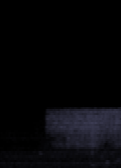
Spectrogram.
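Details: Ventilator-dependent man speaking: soft steady hiss swelling into stronger rushing airflow partway through, the mechanical ventilator delivering a breath; mechanical ventilator noise.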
